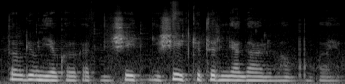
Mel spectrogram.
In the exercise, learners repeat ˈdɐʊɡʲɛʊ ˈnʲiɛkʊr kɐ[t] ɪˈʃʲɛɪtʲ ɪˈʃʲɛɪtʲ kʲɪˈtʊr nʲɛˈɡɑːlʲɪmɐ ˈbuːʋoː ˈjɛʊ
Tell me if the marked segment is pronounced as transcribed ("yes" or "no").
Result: yes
